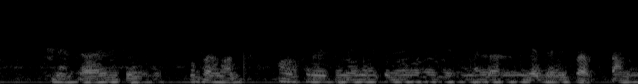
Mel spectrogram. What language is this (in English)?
Hindi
